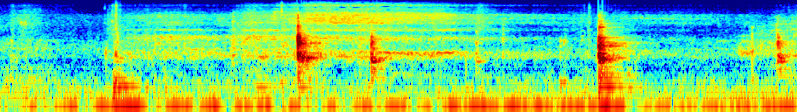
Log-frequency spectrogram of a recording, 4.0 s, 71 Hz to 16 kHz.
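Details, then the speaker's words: Jeep WJ Grand Cherokee 4.7L V8 on teardown, crank turned by hand: sharp metallic clunks every second or two from a connecting rod with no bearing left in it. "that's the bearing that's the cornrow that's got no bearing left in it"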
